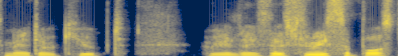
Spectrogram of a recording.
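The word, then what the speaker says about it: Metal3: metal cubed um yeah you can pronounce the meta-3 but the canonical way is metal cubed really the three is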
